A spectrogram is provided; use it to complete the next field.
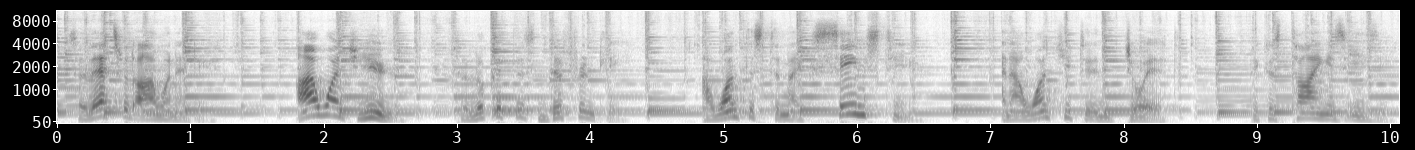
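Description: A man speaks with very wide pitch swings. Clear music plays in the background. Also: moderate pace. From South Africa. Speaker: fly tying instructor. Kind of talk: promotional trailer presentation; promotional presentation to camera. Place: home room.

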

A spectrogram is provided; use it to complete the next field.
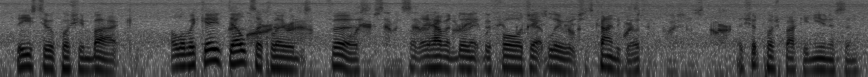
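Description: A man speaks in a relaxed tone with ordinary pitch variation. The sound is dry with no echo, though background noise is noticeable. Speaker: gaming YouTuber. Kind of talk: gameplay commentary with simulated air traffic control radio calls. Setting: home recording with game on computer. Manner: rapid, clipped, businesslike radio phraseology, switching to relaxed chatty asides; multitasking, hurried and slightly flustered under pressure. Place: home room. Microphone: headset.

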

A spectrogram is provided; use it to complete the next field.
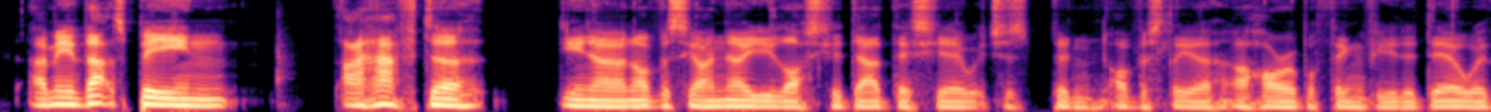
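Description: Over a quiet background, a man with a fairly low pitch speaks fairly quickly in an unremarkable speaking voice, the sound dry with no echo. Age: 30s. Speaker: podcast host and radio presenter; podcast host, radio presenter. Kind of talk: interview. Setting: video call. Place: home room. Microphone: studio mic.

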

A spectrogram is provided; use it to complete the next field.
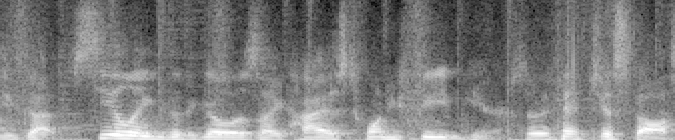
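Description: Faint music plays in the background as a man speaks at a fairly quick pace. His pitch variation is ordinary. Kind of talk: property tour presentation. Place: home room.

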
